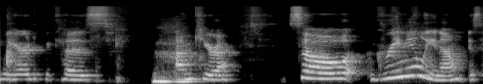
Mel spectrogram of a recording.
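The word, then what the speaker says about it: Grignolino: because i'm kira so greenulina is how this wine is pronounced the first g is hard the second g is totally silent so it's not greg nolino it is green yoleno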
